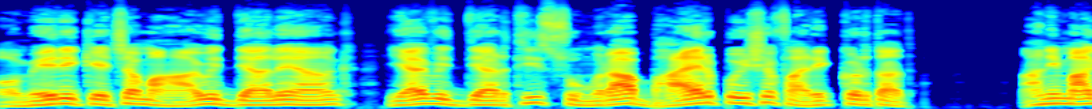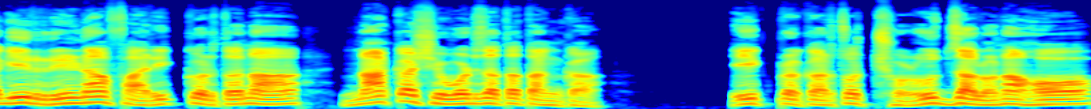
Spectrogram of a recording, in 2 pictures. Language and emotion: Goan Konkani, angry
